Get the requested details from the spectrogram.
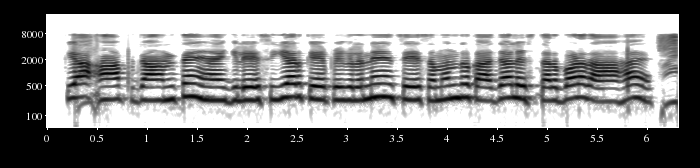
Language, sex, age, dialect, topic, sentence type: Hindi, female, 41-45, Kanauji Braj Bhasha, agriculture, statement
